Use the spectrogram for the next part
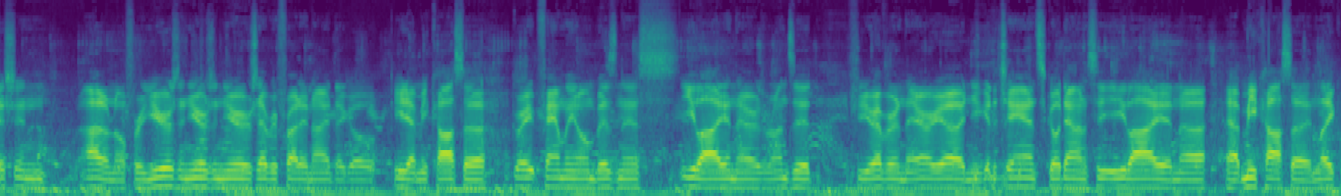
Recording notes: recorded at the 2015 Dodger home opener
